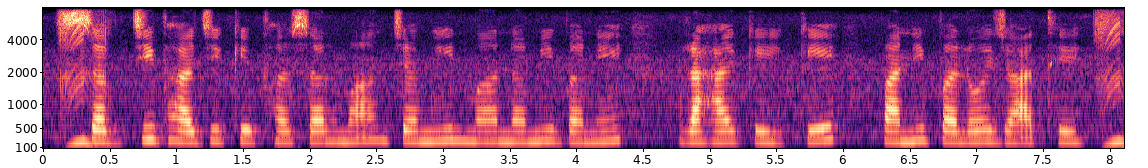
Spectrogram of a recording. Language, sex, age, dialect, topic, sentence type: Chhattisgarhi, female, 25-30, Western/Budati/Khatahi, agriculture, statement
